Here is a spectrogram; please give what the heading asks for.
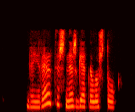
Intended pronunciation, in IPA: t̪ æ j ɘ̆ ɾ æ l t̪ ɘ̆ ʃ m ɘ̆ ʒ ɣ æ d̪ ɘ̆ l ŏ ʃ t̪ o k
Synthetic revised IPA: d̪ æ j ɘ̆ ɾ æ l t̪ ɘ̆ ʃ n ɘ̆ ʒ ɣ æ t̪ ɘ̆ l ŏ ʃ t̪ o k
